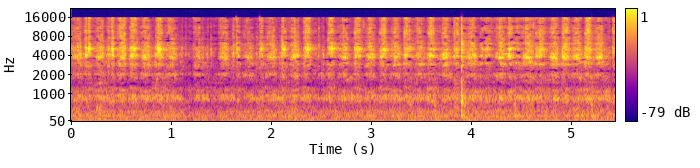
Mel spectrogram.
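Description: Metal fork whisking a honey-mustard and olive-oil vinaigrette in a bowl, scraping against the bowl in quick, regular strokes.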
